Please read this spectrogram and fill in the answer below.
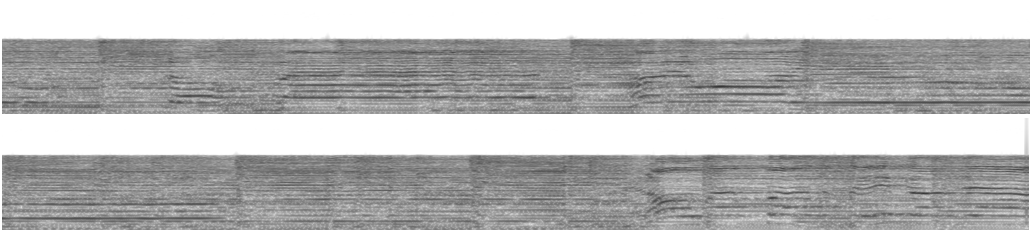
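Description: Strummed acoustic guitar with a harmonica played in a neck rack, sounding long held notes with a few bends.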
